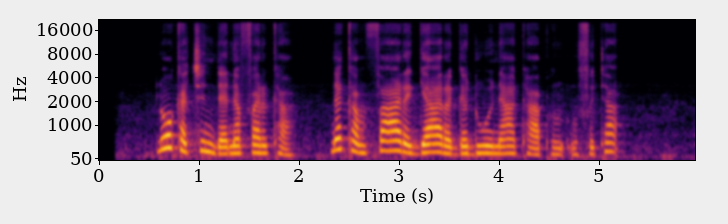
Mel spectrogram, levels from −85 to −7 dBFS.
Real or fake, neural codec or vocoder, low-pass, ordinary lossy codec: fake; autoencoder, 48 kHz, 128 numbers a frame, DAC-VAE, trained on Japanese speech; none; none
